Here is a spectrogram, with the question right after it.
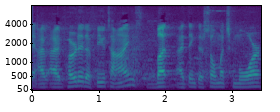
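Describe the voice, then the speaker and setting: Against noticeable background noise, the speaker talks at a fairly quick pace. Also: man. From Vietnam. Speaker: business consultant and interviewer. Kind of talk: interview.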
